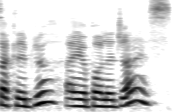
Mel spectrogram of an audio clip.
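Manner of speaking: put-on stock movie French accent. Apologizing after forgetting a promised bit: french accent. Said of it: "supposed to be doing a French accent".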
